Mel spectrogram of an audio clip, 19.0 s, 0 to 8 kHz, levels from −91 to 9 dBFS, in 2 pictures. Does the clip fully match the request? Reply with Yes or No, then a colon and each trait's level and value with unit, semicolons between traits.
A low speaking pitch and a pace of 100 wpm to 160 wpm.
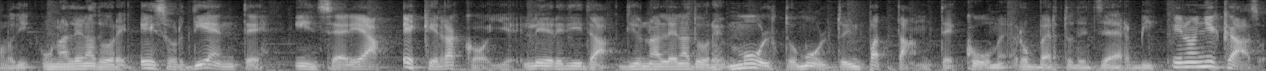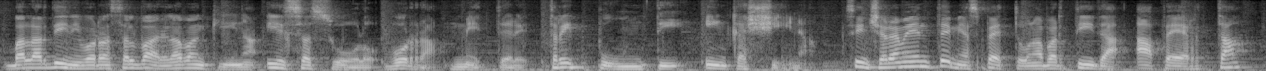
Yes: low, 110 Hz; average, 135 wpm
